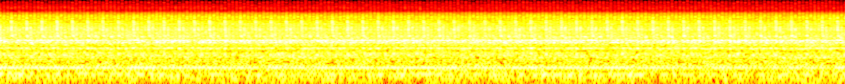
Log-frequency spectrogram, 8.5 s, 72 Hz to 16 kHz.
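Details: VW Polo Sedan CFNA engine, 105,000 km, cold start at 20 °C after sitting about 15 hours, before decarbonizing: sharp regular light knocking about two per second over cold idle, fading within a minute; cold-start piston knock.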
